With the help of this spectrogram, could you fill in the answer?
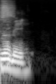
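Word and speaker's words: Roumie: Rumi. – Kumi. Did I say it right? – I thought it was Rumi. – Let me look him up again here. It's on my page. Yeah, it is Rumi.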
